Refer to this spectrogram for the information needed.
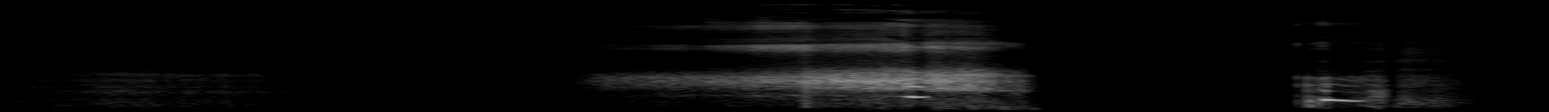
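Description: A woman lets out a long, breathy yawn in bed at bedtime, preceded by a soft exhale and ending in a short voiced sigh, all quiet with no talking.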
